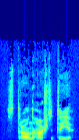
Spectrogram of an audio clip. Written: sronnahairdeduibhe

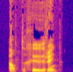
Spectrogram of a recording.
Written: Allt a Chaorainn

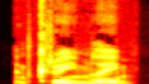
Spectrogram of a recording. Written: Cruinn Leum

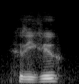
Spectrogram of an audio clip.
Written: A Choille Dhubh

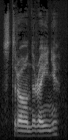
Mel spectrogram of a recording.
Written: sronnarinne

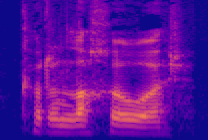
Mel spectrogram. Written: coiranlochodhair

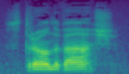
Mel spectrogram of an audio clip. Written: sronamhais

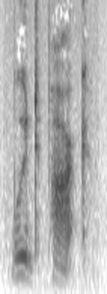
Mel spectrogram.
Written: wood park

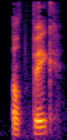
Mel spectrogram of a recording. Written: Allt Beag

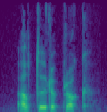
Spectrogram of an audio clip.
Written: Allt Urrabroc

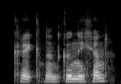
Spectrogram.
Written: Creag nan Gunnaichean

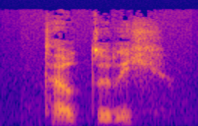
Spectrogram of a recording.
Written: toll duilich

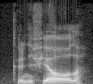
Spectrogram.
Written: coirenafeola

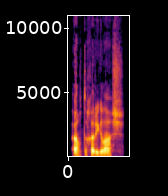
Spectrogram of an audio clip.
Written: alltachoireghlais

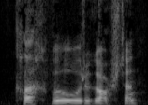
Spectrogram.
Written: Clach Mhor a Ghoirtein

